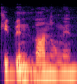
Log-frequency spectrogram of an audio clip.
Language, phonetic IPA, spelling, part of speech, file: German, [ɡəˈvɪnˌvaʁnʊŋən], Gewinnwarnungen, noun, De-Gewinnwarnungen.ogg
- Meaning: plural of Gewinnwarnung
